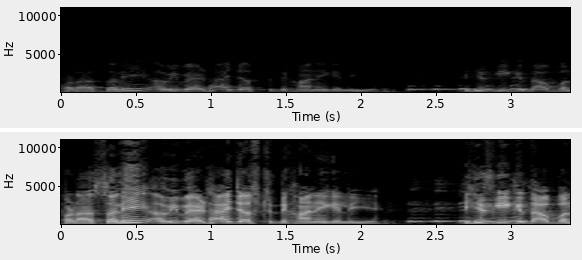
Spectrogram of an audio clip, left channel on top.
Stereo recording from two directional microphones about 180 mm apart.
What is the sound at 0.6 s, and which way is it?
Speech, 35° right (ahead or behind).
